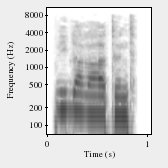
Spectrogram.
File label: "widerratend", German; adjectives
